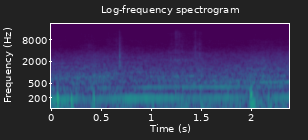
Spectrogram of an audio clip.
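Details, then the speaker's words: AU Falcon burnout car (Intech engine) with a newly wired cooling-fan override switch on ECU fan 1: a constant low hum with a steady tone and no rubbing or rattling. The owner thinks the little fan came on rather than the main fan. Normal fan operation. "And as you can hear, I now have fan on. Wait, I have the little fan on, I think."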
